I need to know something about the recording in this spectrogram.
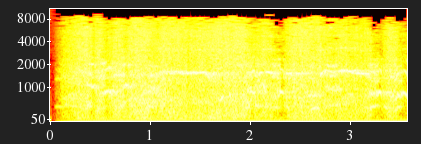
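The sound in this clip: Many dogs barking and howling at a dog shelter flooded by a swollen river, a dense, continuous, loud clamor of overlapping barks and whines with no pauses.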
